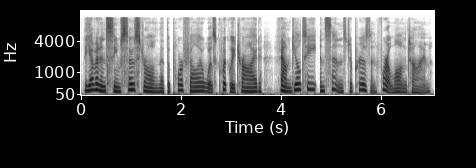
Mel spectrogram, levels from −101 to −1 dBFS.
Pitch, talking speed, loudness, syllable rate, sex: 190 Hz, 185 wpm, -18 LUFS, 4.9 syllables/s, female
